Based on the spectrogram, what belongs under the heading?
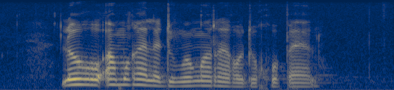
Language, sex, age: Northern Sotho, male, 19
